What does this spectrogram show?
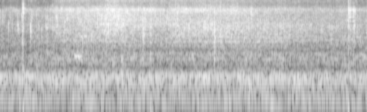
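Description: Potato and ivy gourd pieces sizzling in hot oil in a metal kadai while a metal spatula stirs them, with a couple of sharp knocks of the spatula against the pan.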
